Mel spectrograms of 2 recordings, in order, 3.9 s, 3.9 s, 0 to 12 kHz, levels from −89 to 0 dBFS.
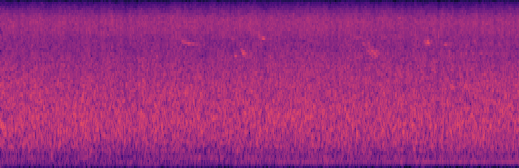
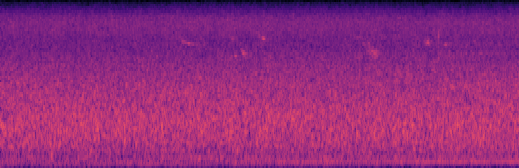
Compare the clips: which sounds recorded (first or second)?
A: first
